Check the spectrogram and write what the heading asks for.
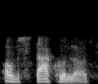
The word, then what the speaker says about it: Obstáculos: It's pronounced obstáculos.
